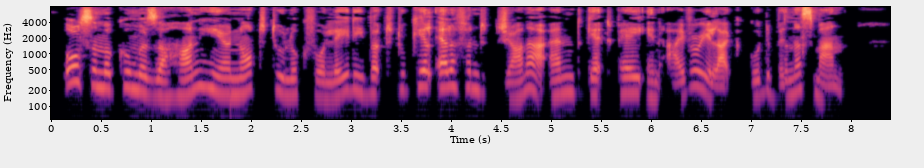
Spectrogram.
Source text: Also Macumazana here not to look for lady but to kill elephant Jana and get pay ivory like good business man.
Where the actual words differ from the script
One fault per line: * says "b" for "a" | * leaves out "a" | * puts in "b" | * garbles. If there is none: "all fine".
* puts in "in"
